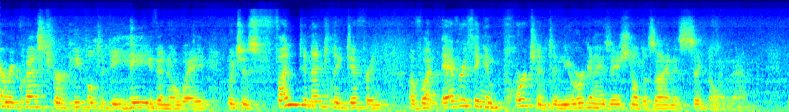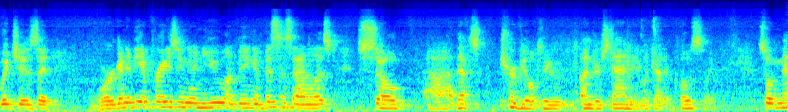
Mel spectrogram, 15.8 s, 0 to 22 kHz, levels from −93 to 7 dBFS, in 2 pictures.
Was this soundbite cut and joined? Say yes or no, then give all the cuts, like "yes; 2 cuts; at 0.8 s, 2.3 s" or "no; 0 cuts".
yes; 3 cuts; at 11.4 s, 12.9 s, 14.3 s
